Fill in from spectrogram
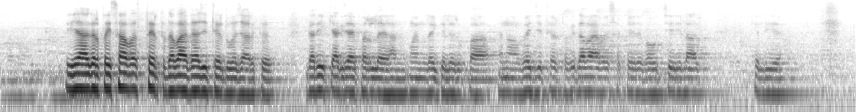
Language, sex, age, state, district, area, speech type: Maithili, male, 18-30, Bihar, Begusarai, rural, spontaneous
